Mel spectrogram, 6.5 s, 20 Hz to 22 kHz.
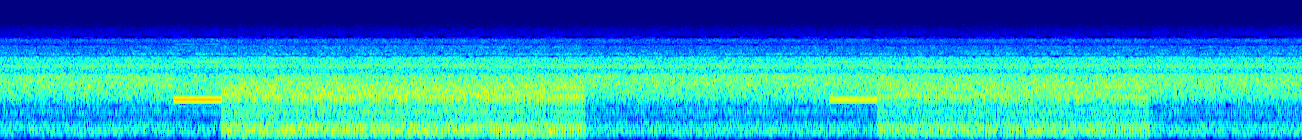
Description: POCSAG pager data (2400 baud), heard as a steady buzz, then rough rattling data, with radio hiss.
